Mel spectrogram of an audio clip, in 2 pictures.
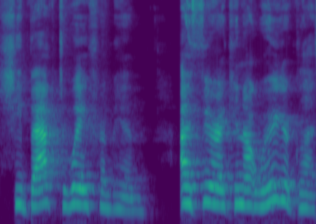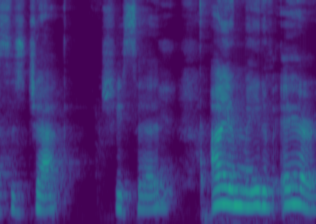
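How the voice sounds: Here the speaker reads in a natural reading voice.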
